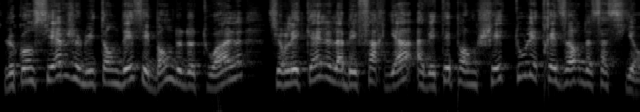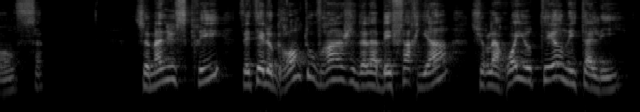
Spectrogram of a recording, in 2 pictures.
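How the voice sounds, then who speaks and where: A man narrating an audiobook of a classic novel in a measured, literary manner. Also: high voice, animated.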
